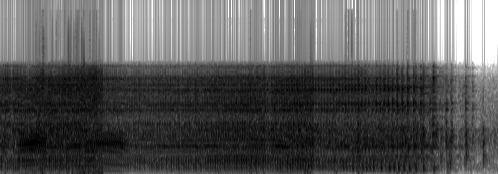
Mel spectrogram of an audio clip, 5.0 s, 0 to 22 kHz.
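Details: Rotax 247 two-stroke (10.5 hp, 250) from 1967 Ski-Doo Olympique, first run after bench rebuild: honed, new rings, crank bearings, merged Tillotson HL carb; high steady buzz then coasts down and dies, healthy, needs carb adjustment.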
